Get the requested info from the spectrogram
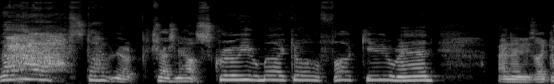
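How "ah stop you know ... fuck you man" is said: high-pitched mock yelling of angry kids; rowdy kids yelling. Kids trashing the house and cursing Michael, mock yelling. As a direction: holler in a raised, hammed-up kid voice. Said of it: "there's all these kids going".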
